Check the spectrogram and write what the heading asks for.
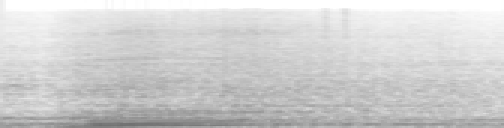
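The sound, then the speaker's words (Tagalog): A booked car's engine revs up, its pitch rising then settling into a steady low hum as the vehicle pulls away carrying passengers, with no voices. “dumating na ang binok kong kotse at bumiyahe na kami papunta kina Ivy”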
